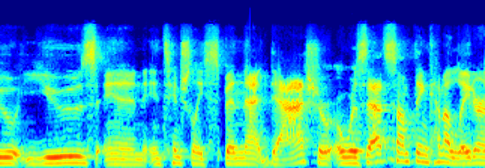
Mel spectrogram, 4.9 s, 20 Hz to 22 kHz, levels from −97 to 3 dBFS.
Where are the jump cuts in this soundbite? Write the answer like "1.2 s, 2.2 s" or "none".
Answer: none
